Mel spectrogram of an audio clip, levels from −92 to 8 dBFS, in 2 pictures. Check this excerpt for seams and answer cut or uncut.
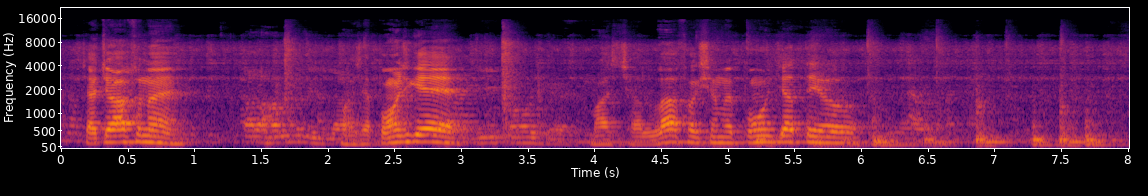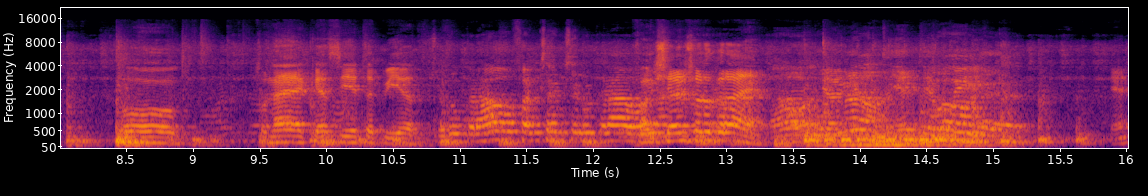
uncut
